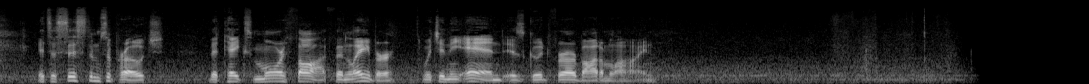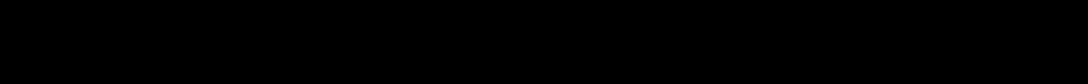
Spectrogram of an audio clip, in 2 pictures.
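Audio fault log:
No fault can be heard anywhere in this audio. Nothing in it calls for an entry in this log.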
